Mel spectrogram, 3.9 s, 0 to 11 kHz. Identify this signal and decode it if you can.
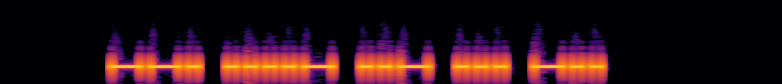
Morse code, heard as a keyed tone, about 25 wpm, 690 Hz. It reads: G4USD
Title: DXCC-100 Call Signs - 5 Characters - 25wpm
